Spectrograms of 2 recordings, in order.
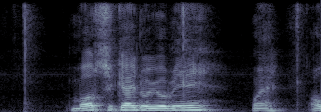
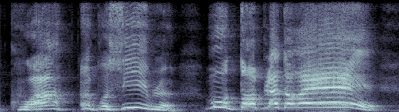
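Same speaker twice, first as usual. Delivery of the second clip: a hammed-up cry rising to a much higher, louder yell; anguished shout; 13 semitones higher, 7 dB louder than usual. The guy seeing his temple wrecked, building anguished shout. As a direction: wail over a ruined temple, building to a scream.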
